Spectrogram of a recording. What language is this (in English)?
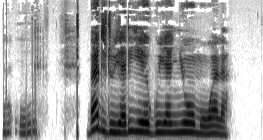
Ganda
